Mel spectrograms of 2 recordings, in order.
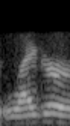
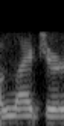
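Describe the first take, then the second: First: "Leger" with g as in "leg"; hard-g pronunciation. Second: "Ledger" with soft g as in "edge"; soft-g pronunciation. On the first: Host unsure how a company's name is said, hard-g "Leger". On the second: Host offering the other way to say a company's name, soft-g "Ledger". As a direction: say "Ledger" with a j sound. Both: Shown as a demonstration. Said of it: "if you pronounce it".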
